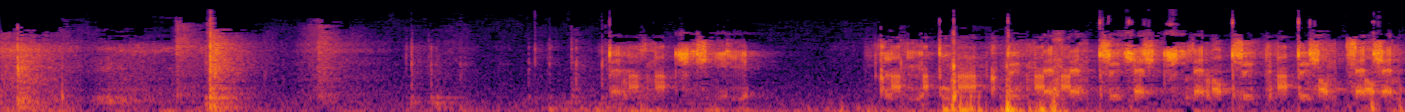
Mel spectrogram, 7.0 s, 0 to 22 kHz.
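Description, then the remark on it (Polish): Mobile phone keypad buttons, on a phone running Symbian 3rd edition, are pressed deliberately loudly while browsing the phone menu, giving a series of sharp, irregular clicks, mixed with brief electronic tones and some speech. “Będę specjalnie dosyć głośno naciskał klawisze, żeby było słychać.”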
